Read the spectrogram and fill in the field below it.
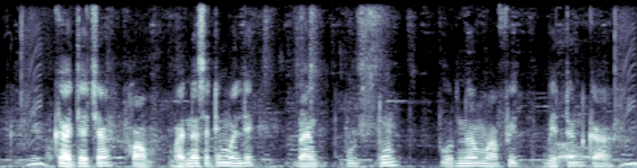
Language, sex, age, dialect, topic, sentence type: Marathi, male, 18-24, Varhadi, banking, question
